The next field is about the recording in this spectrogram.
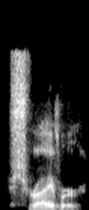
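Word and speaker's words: Schrijver: I'm going to say his name is pronounced Carl Shriver but there's a J in there a JV and then his wife Iris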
